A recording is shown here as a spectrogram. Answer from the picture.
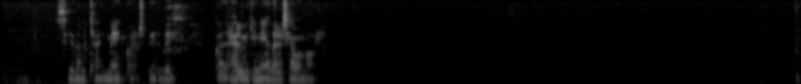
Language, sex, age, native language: Icelandic, male, 40-49, Icelandic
